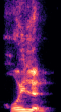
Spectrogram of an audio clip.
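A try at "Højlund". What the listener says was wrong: Hojlund? Take the D off. When he was doing the pronunciation, I don't know if you saw, he sort of went Hojlund. Hojlund. I think just take the D off the end.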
